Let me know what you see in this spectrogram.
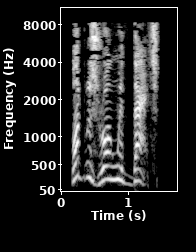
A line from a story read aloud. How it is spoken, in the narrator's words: John would inquire testily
